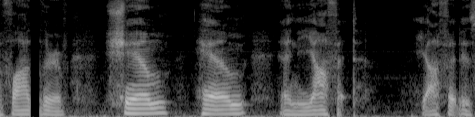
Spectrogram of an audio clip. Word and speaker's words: Japheth: of shem hem and yafit yafit is spelled j-a-p-h-e-t it looks like japheth but it's it's pronounced yaffit now we've got to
